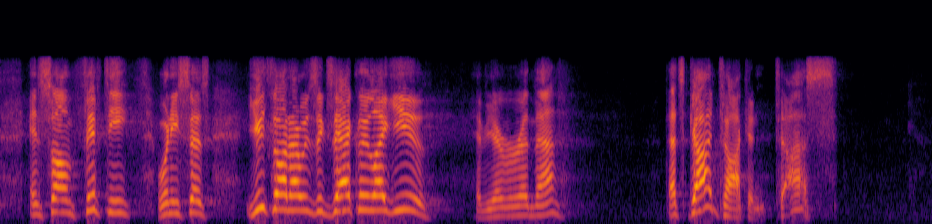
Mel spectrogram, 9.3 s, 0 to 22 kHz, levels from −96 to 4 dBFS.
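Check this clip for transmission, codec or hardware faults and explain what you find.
One fault appears in this speech: an echo leak, heard as brief, very faint repeats of the talker from 0.23 to 0.27 s, 0.73 to 0.78 s and 1.3 to 1.58 s, each trailing the original by 398 ms. The likely cause is a loudspeaker at the far end whose playback reached its microphone and slipped past the echo canceller. The audio stops near 7.2 kHz, as expected of the AMR wideband (HD Voice) codec.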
